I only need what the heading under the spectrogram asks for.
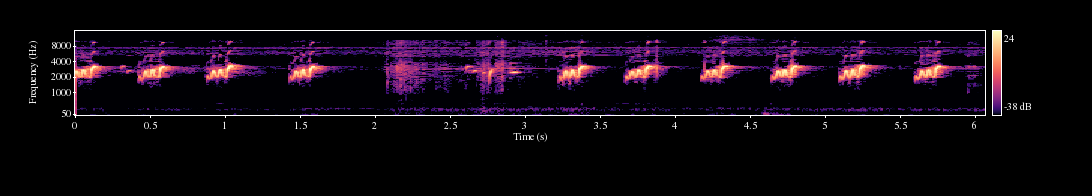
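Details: Sooty-headed bulbul song played for luring birds in the forest: short upward-slurred whistled notes repeated roughly twice per second, with a brief pause and faint rustling midway, a low hum underneath.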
